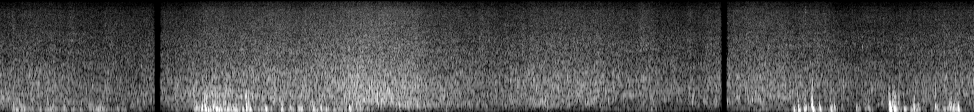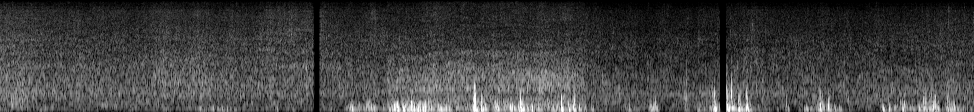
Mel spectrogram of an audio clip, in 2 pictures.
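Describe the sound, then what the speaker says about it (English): Wind and ocean waves breaking on a cold, raw shoreline where fishermen are out in the morning, a steady broadband roar with surges of surf and gusts buffeting the microphone throughout. "Wind and cold and water and waves."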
